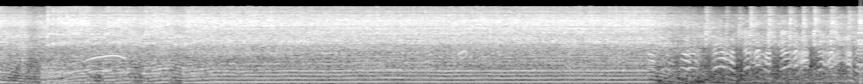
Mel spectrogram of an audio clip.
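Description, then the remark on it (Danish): A power saw revs up loudly and runs at a steady, droning pitch for several seconds, then cuts off abruptly, after being used to try to cut a plastic cup. Voices and clattering noise follow. “Ej, noget, jeg skal prøve at save. Nej. Sluk den.”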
